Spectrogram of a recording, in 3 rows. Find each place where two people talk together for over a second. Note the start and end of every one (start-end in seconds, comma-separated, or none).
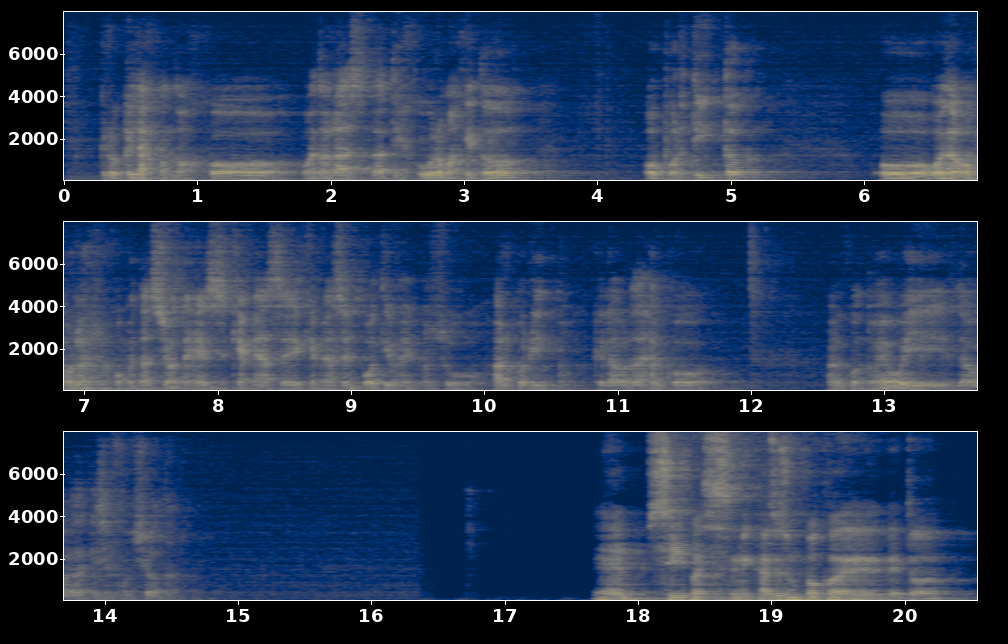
none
